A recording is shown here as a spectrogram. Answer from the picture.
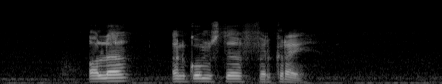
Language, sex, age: Afrikaans, male, 20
